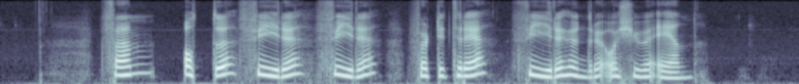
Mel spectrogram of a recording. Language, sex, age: Norwegian, female, 52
